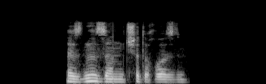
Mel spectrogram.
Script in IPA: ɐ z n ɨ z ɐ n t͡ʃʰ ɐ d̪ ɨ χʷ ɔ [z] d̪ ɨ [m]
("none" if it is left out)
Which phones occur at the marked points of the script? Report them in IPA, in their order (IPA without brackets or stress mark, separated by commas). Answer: z, m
